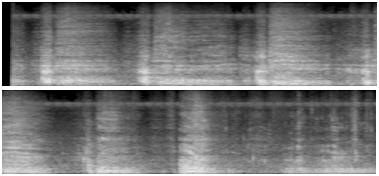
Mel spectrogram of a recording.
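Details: A Bengal tiger roaring during its dinner: deep, rumbling roars and growls in bursts every second or two.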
